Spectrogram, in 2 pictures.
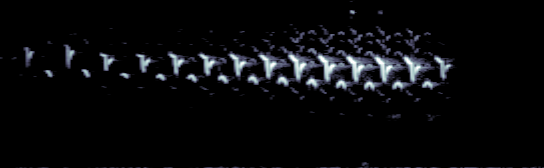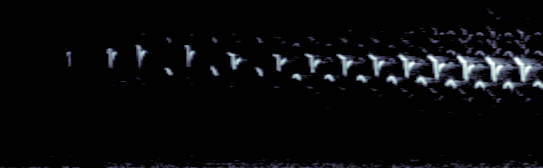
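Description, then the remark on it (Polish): A woodlark sings two phrases of repeated liquid, fluting notes, each series starting soft and swelling louder and faster, separated by a brief pause, with no voices. “Śpiew lerki nie jest zbyt podobny do śpiewu skowronka. Jest zdecydowanie spokojniejszy i dźwięczniejszy.”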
